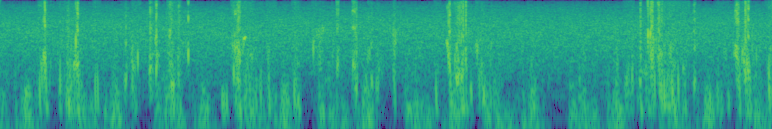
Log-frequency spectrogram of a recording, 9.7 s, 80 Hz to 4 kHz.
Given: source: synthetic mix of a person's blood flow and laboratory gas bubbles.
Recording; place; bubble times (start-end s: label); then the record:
Doppler ultrasound of blood flow; precordium
0.46-0.64 s: bubbles
0.70-1.04 s: bubbles
1.16-1.27 s: bubbles
1.54-1.76 s: bubbles
1.84-2.01 s: bubbles
2.08-2.40 s: bubbles
2.75-3.46 s: bubbles
3.64-3.79 s: bubbles
3.88-4.08 s: bubbles
4.20-4.26 s: bubbles
4.39-4.80 s: bubbles
4.90-4.98 s: bubbles
5.42-5.52 s: bubbles
5.56-6.18 s: bubbles
7.79-8.62 s: bubbles
8.66-8.72 s: bubbles
8.95-9.49 s: bubbles
9.56-9.66 s: bubbles
From the record:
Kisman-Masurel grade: 333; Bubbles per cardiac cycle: rolling drumbeat, 9 or more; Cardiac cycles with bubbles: 50 to 99%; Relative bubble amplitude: loud (0.450 to 0.775); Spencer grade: 3 (all of the cardiac periods contain showers or single bubble signals, but not dominating or overriding the cardiac motion signals); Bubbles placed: only in the low amplitude regions of the cardiac cycle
